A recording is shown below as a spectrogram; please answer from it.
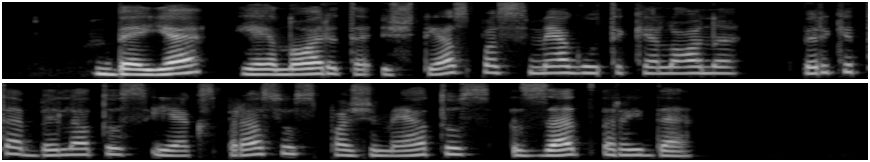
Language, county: Lithuanian, Šiauliai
